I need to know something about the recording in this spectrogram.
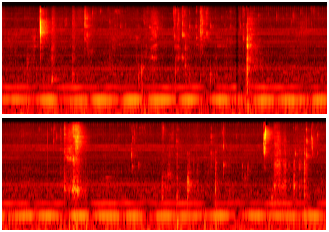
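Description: A metal spoon clinks against a ceramic bowl.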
